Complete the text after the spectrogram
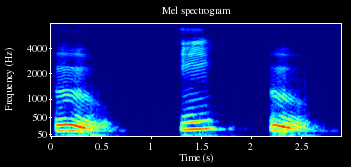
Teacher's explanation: you can feel both of those are high up in the mouth. But this one is in the front, E, and this one is in the back, ooh.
